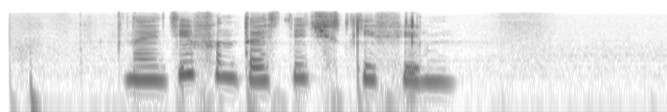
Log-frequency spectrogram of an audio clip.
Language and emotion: Russian, neutral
